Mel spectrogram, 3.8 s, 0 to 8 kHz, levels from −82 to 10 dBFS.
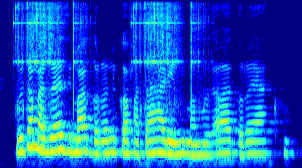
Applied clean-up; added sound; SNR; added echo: none; Coin (dropping) / Glass; 11 dB; reverberation time 0.4 s.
